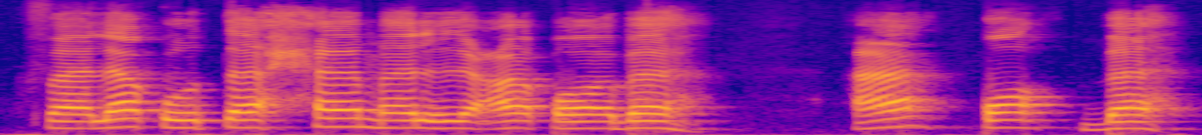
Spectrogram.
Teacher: اگر یہاں پہ بھی ہم نے وقف کیا تو کیا پڑھا اس کو فَلَقْتَحَمَ الْعَقَبَةَ، عَقَبَةَ، با پتلے میں سے ہے، قاف جو ہے وہ پر حروف ہے، اس کو پر کرنا ہے، وہ جو لوتھڑا ہے اس کو کوے کو لگنا چاہیے تالو کے ساتھ، تو یہ قاف ادا ہوتا ہے۔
